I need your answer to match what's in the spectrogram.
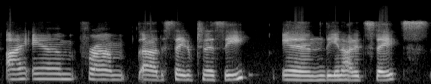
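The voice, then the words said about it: Southern American accent. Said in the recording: “you do sound from across the Atlantic ... my southern accent”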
